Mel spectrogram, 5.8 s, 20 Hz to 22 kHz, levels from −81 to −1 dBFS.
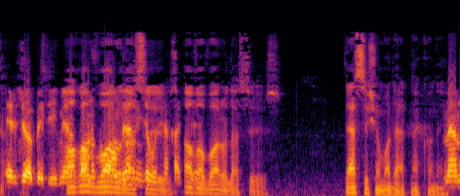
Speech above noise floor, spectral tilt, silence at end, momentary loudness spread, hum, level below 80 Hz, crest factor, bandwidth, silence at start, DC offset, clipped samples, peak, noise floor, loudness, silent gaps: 34 dB; -4.5 dB/octave; 0 s; 16 LU; none; -34 dBFS; 16 dB; 11.5 kHz; 0 s; under 0.1%; under 0.1%; 0 dBFS; -48 dBFS; -14 LUFS; none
